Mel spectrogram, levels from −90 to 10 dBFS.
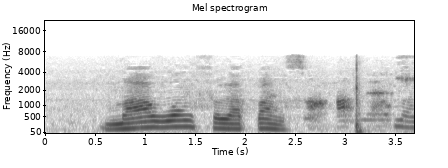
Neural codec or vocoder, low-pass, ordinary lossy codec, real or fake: codec, 16 kHz, 8 kbps, FunCodec, trained on Chinese and English, 25 frames a second; 7.2 kHz; AAC, 32 kbps; fake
